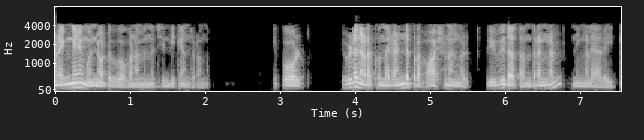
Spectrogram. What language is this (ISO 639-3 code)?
mal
